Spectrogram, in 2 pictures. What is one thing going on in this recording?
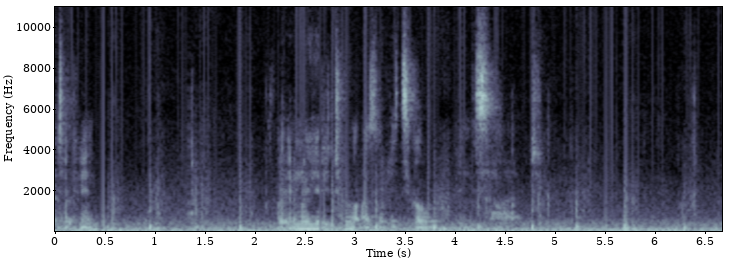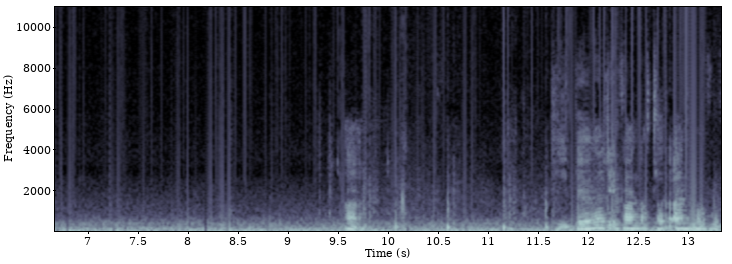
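Slow footsteps knock on a wooden floor.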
